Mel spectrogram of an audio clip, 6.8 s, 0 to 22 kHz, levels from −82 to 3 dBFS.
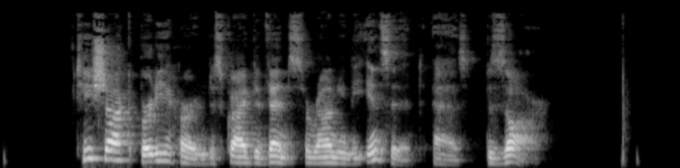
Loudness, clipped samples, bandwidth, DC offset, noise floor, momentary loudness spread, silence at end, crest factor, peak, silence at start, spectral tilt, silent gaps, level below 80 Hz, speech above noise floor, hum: -17 LUFS; under 0.1%; 16.5 kHz; under 0.1%; under -90 dBFS; 15 LU; 1.4 s; 16 dB; -2 dBFS; 0.75 s; -4 dB/octave; none; -66 dBFS; over 73 dB; none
